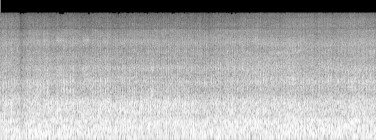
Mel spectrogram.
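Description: A go-kart engine buzzes loudly up close.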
